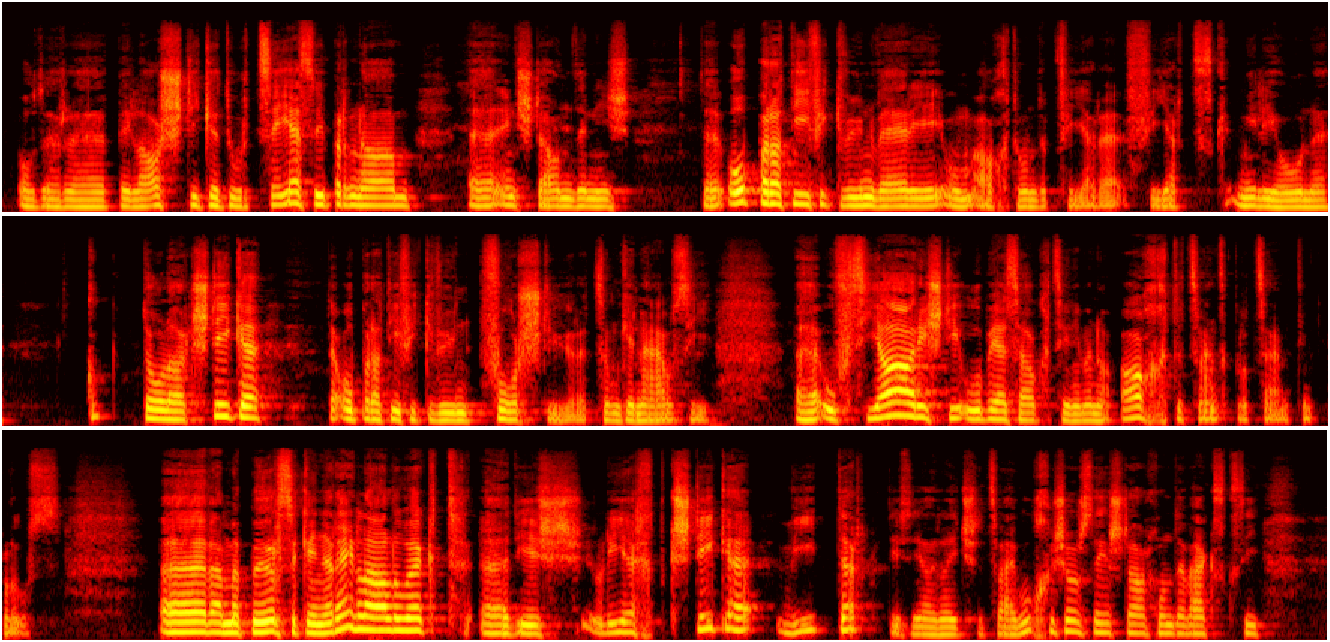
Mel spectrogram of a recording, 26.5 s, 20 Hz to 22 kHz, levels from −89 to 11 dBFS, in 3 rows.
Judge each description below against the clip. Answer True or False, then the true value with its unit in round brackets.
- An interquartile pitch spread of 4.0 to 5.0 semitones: True (4.6 semitones)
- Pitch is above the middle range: False (160 Hz)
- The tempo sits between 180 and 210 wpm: False (140 wpm)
